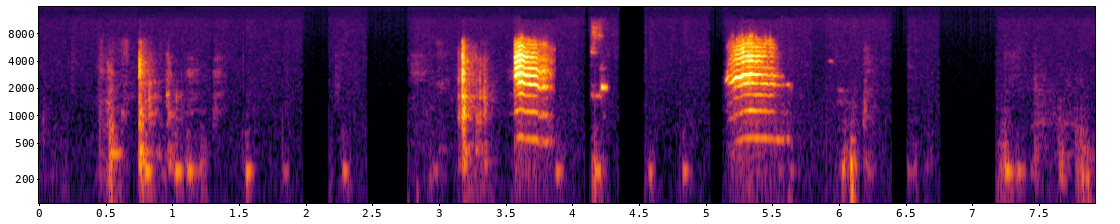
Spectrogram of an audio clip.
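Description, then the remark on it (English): Jordan's cats meow twice in loud, drawn-out, harmonic cries about a second and a half apart, with soft clicks and shuffling noises between them and no talking. “And a little quick shout out from Jordan's cats real quick.”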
